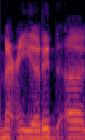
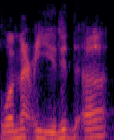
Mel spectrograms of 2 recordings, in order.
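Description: First: "معي ردءا" with ya voiced "maʕiya"; Hafs reading. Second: "ومعي ردءا" slow, ya silent; Shu'ba reading. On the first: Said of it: "لحفص". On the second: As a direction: say "معي" short as maʕi. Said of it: "لشعبة". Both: Shown as a demonstration.

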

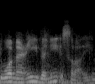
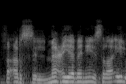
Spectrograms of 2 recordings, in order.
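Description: First: "ومعي" short, ya silent; Shu'ba recitation. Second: "معي" with voiced ya "meʕiya"; Hafs recitation. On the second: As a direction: recite voicing the ya. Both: Shown as a demonstration. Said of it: "الأعراف مية وخمسة".

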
